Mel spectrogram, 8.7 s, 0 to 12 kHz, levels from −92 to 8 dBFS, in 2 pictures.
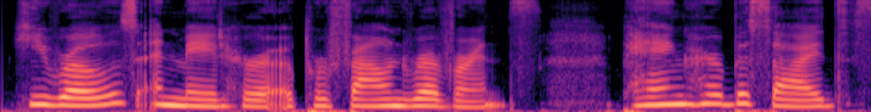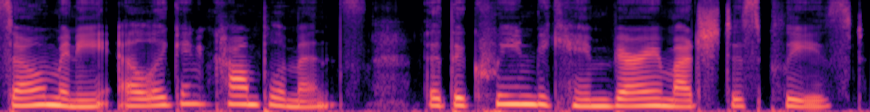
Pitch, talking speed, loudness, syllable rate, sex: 220 Hz, 150 wpm, -17 LUFS, 4.9 syllables/s, female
